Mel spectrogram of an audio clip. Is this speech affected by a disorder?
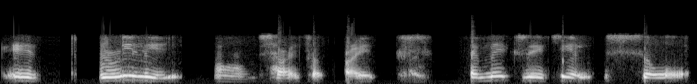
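Yes: slurred speech, mild; slurred speech since fall from two-story window at age three; slightly slurred speech, understandable, communicating well, well-paced conversation per host.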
